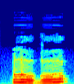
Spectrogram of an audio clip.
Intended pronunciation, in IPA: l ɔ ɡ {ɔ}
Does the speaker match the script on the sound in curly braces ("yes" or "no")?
yes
